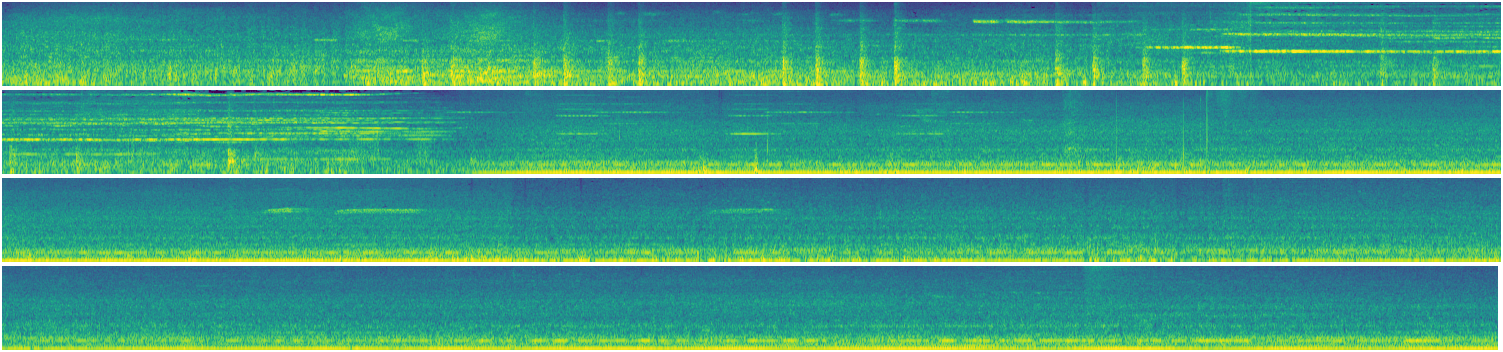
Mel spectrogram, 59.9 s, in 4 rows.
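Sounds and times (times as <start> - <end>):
train rumble: 0.0 - 59.9
faint high squeaks: 8.3 - 25.3.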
